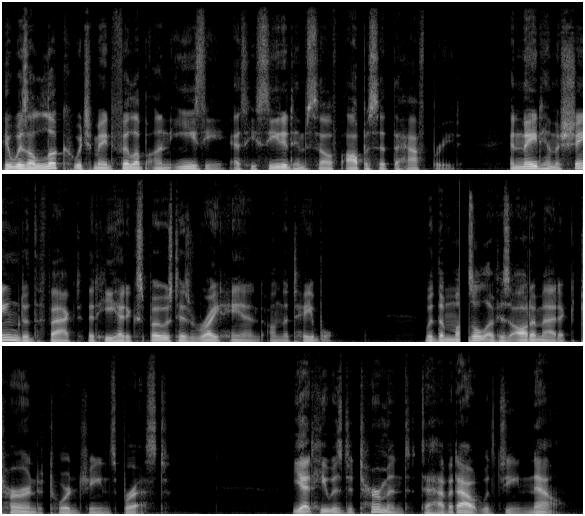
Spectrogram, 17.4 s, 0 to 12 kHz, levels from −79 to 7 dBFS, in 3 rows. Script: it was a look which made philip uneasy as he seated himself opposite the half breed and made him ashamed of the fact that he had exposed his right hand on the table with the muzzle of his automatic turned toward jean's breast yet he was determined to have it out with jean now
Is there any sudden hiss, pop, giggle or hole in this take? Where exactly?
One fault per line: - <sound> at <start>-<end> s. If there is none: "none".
- dropout at 10.4-10.5 s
